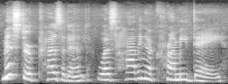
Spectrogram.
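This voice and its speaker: A middle-aged woman reading a picture book aloud to children in an expressive, measured storytelling style, in a room at home. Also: a little high. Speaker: storybook reader. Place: small home room with bookshelves.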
